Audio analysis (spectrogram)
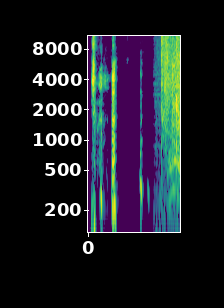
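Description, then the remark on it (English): A few short laughing, whooping voices, then a brief pause, then light applause from a small group that starts quietly and swells into a steady patter of clapping. “Hold on, that's still clapping.”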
